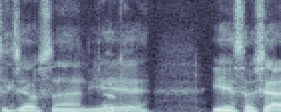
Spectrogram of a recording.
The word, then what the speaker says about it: Joseon: Joseon. Empire. S-E-O-N. Yeah. Joseon. Yeah, Joseon. Joseon. How you spell it again? Joseon. E-O-N. And they pronounce it Joseon.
